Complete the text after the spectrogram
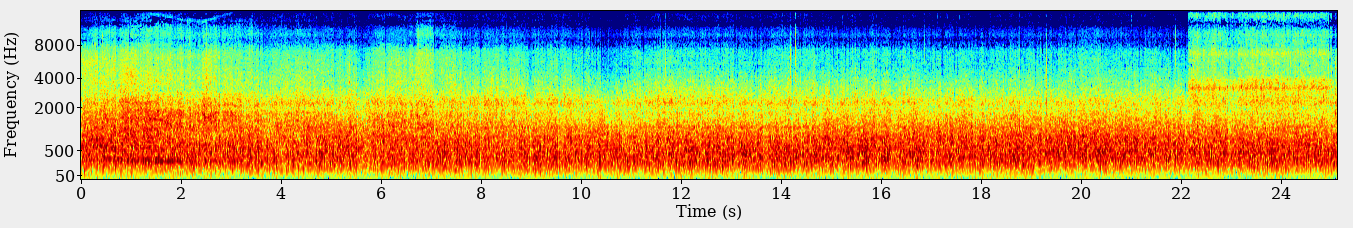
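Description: Wind rushes and buffets loudly past a moving bicycle.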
